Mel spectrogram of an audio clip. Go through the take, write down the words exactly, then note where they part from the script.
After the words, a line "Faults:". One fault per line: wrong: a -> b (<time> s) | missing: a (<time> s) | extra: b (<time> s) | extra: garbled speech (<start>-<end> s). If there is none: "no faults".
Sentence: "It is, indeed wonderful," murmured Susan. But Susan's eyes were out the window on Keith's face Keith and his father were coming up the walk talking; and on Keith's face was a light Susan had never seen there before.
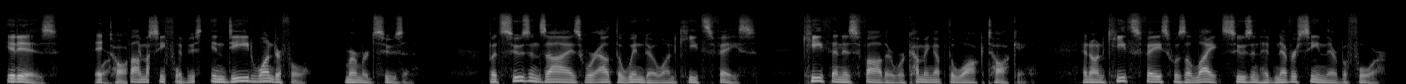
"It is, [garbled] indeed wonderful," murmured Susan. But Susan's eyes were out the window on Keith's face Keith and his father were coming up the walk talking; and on Keith's face was a light Susan had never seen there before.
Faults:
extra: garbled speech (0.9-2.0 s)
